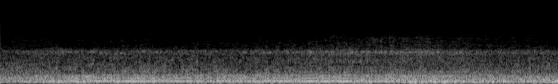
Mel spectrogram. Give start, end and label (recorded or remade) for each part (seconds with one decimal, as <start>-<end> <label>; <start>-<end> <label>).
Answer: 0.0-0.6 recorded; 0.6-4.0 remade; 4.0-5.6 recorded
